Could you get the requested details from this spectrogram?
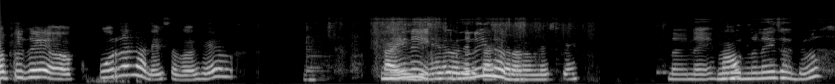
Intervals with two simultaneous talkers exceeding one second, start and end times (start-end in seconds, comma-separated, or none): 3.9-5.2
